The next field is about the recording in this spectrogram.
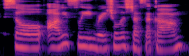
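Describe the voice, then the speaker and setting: A woman's voice: fairly low pitch, unhurried, a bit bright. A woman co-hosting a pop culture podcast in a casual, conversational style. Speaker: podcast co-host.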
